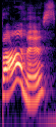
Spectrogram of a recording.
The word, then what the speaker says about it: bonus: For bonus. It rhymes with Thomas.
